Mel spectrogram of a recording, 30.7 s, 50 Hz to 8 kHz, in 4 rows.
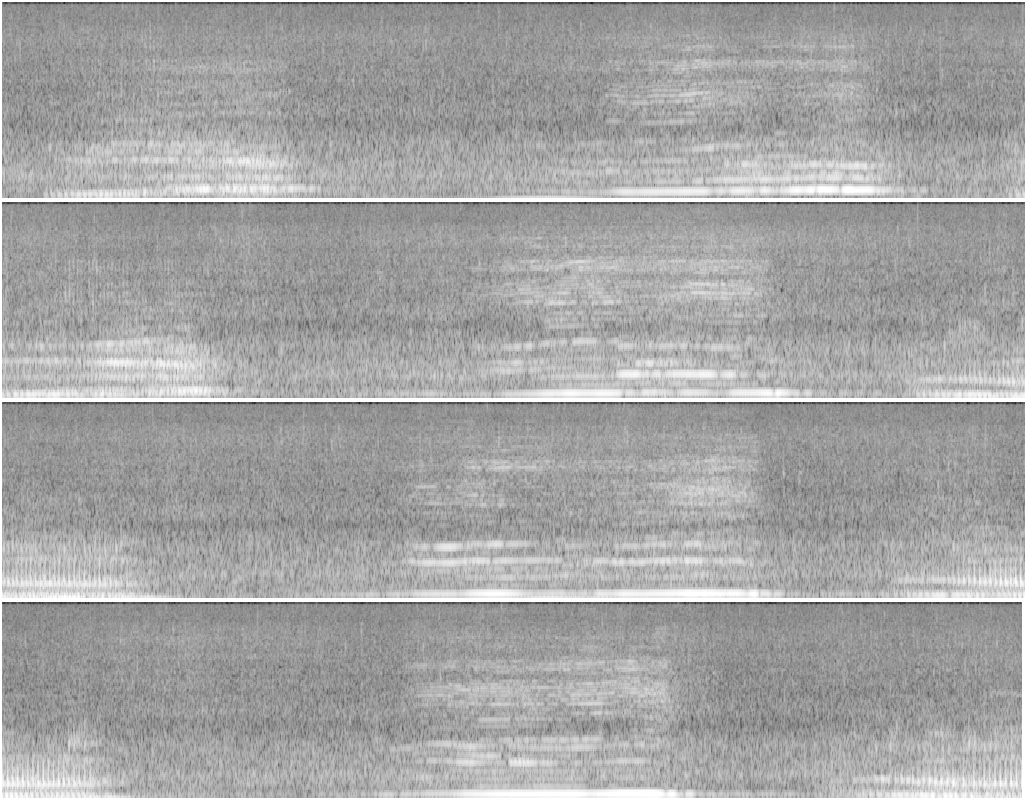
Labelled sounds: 4.7	5.5	humpback whale, 0.78 to 4.1 kHz
8.4	9.0	humpback whale, 0.78 to 1.0 kHz
11.3	12.1	humpback whale, 0.78 to 3.3 kHz
12.8	13.2	humpback whale, 1.9 to 2.3 kHz
14.8	15.1	humpback whale, 0.97 to 1.2 kHz
18.3	19.4	humpback whale, 0.78 to 3.2 kHz
20.2	20.8	humpback whale, 1.8 to 2.4 kHz
26.1	27.9	humpback whale, 0.78 to 3.2 kHz

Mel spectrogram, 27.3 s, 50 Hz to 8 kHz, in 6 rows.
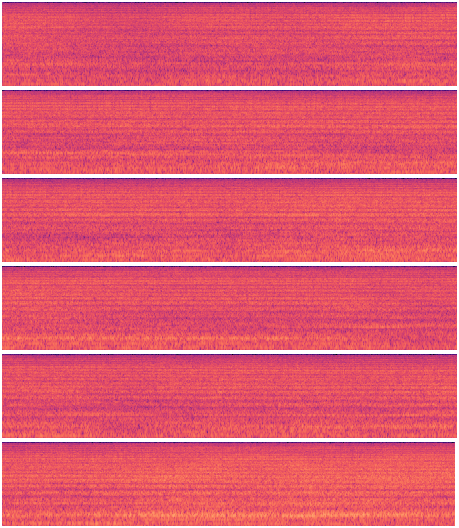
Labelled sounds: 24.3	24.7	vessel noise, 6.0 to 6.1 kHz
26.2	26.5	vessel noise, 2.3 to 2.4 kHz

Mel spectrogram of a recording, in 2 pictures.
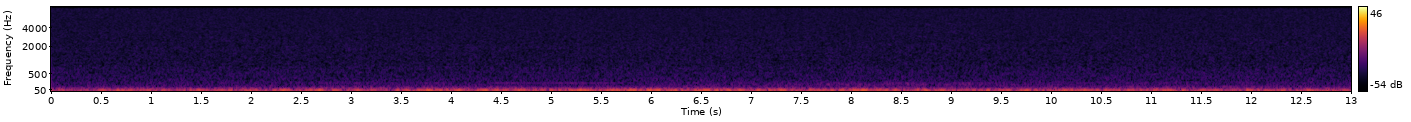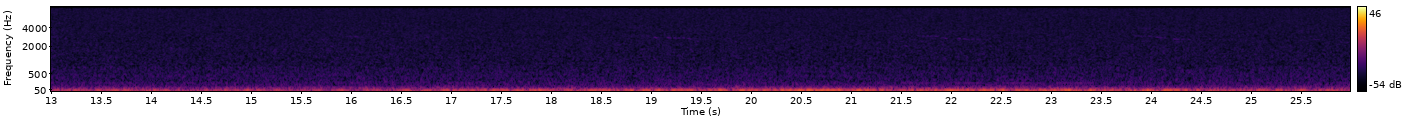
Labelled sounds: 19.1	19.4	Pacific white-sided dolphin, 2.6 to 2.9 kHz
21.7	22.3	Pacific white-sided dolphin, 2.5 to 3.0 kHz

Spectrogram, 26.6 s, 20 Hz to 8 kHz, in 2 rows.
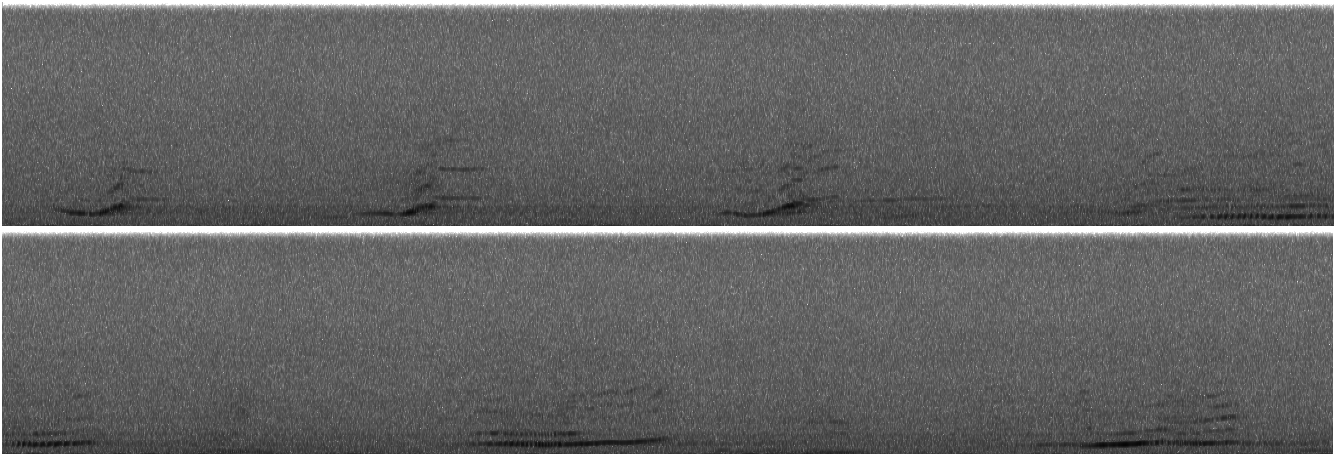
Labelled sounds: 1.2	1.6	humpback whale, 1.9 to 2.1 kHz
4.3	4.8	humpback whale, 0.96 to 2.1 kHz
7.8	8.4	humpback whale, 0.80 to 2.2 kHz
11.5	12.0	humpback whale, 0.83 to 1.0 kHz
12.8	13.2	humpback whale, 0.99 to 1.2 kHz
18.0	18.4	humpback whale, 0.80 to 1.7 kHz
19.3	19.5	humpback whale, 2.1 to 2.3 kHz
24.7	25.7	humpback whale, 0.83 to 1.8 kHz

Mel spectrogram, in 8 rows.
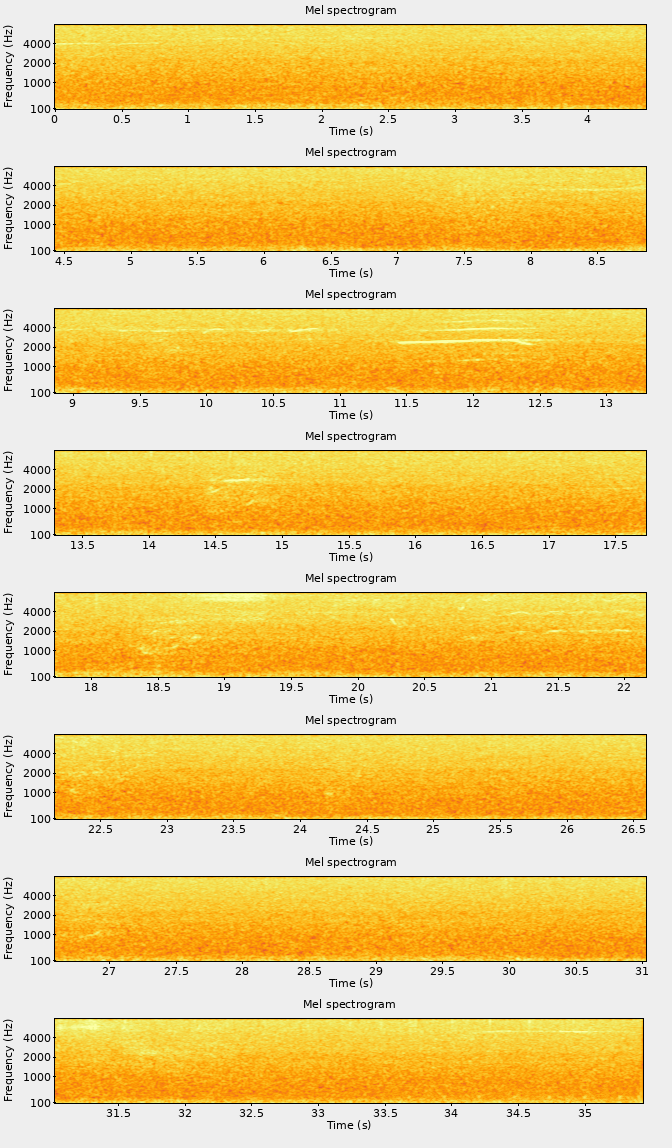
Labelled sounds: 0.0	0.9	killer whale, 3.8 to 4.4 kHz
8.0	11.0	killer whale, 3.2 to 4.0 kHz
11.4	12.6	killer whale, 0.80 to 7.1 kHz
14.3	15.1	killer whale, 0.27 to 3.7 kHz
18.0	19.5	killer whale, 0.20 to 8.0 kHz
20.2	22.8	killer whale, 0.65 to 8.0 kHz
30.8	32.3	killer whale, 0.33 to 8.0 kHz
34.0	35.4	killer whale, 4.0 to 8.0 kHz

